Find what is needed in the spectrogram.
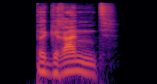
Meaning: bristled, bearded
- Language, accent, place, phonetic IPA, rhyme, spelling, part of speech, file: German, Germany, Berlin, [bəˈɡʁant], -ant, begrannt, adjective, De-begrannt.ogg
